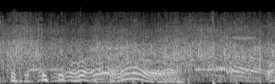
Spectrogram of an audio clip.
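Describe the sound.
Applause after a live musical performance, a dense steady wash of clapping with voices cheering and calling out over it throughout.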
